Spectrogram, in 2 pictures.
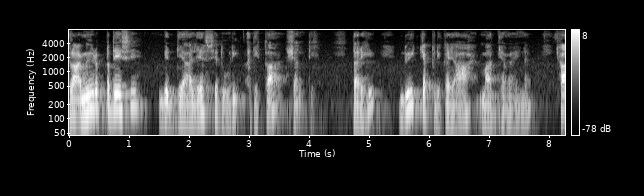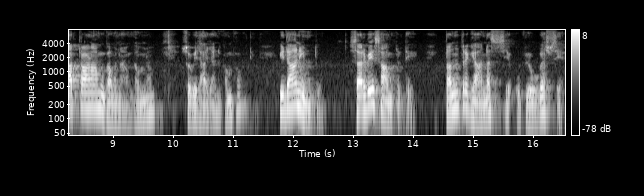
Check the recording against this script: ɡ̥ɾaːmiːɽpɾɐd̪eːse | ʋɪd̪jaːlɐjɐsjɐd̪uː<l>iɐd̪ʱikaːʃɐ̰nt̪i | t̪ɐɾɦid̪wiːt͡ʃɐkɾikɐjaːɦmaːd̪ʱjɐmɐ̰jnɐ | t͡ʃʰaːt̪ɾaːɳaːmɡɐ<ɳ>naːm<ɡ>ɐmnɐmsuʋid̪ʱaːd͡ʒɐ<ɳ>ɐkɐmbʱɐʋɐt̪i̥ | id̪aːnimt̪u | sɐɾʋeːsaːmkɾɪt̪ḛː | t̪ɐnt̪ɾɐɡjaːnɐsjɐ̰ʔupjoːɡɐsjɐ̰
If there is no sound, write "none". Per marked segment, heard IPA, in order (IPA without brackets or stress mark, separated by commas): ɾ, m, ɡ, n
